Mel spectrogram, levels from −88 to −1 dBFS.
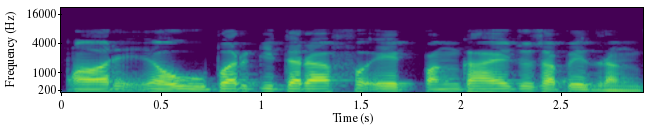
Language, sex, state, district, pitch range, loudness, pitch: Hindi, male, Maharashtra, Nagpur, 115-130 Hz, -19 LUFS, 125 Hz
